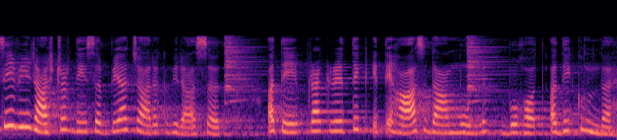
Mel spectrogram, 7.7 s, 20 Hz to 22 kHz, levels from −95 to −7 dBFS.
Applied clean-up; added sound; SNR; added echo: none; Gong; 17 dB; none.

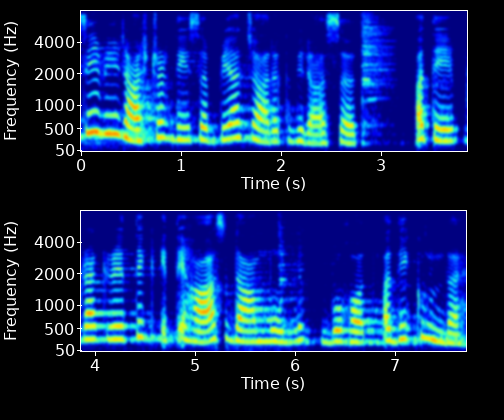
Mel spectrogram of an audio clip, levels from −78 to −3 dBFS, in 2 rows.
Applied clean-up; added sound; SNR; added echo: neural mask model RNNoise.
